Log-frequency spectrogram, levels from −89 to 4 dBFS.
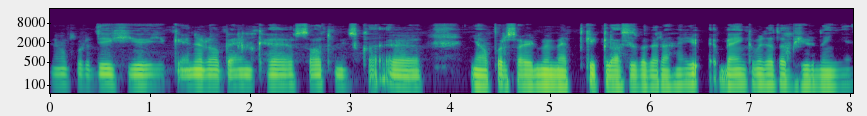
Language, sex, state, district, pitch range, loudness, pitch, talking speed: Hindi, male, Uttar Pradesh, Jyotiba Phule Nagar, 100-105 Hz, -18 LUFS, 105 Hz, 195 wpm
